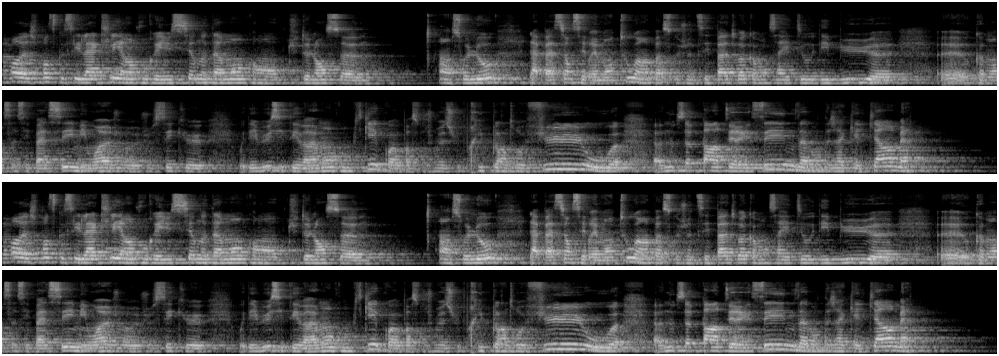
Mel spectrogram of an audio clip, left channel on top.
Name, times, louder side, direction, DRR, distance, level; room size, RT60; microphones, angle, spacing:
voice 1, 0.0-3.7 4.4-19.1, right 1 dB, 10° right, 5 dB, 0.6 m, -20 dB
10.0 x 4.6 x 5.2 m, 1.3 s
head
